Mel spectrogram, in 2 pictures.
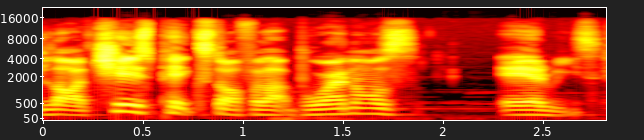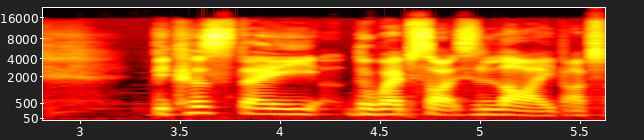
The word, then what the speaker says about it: Buenos Aires: Argentina, Buenos Aires, Buenos Aires, Buenos Aires. That's how you pronounce it.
